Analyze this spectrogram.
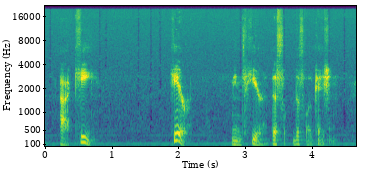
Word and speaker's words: aquí: Aquí. Aquí. Here means here. This location. So another one. That doesn't say que. It's the silent. The U is silent.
